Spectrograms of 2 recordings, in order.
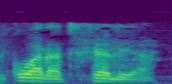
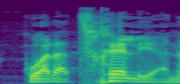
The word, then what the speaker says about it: Kvaratskhelia: Sería Kvaratskhelia. – Kvaratskhelia, ¿no? O sea, Mansilla, aplícate. – Otra nueva. – J, ¿eh? J, ya sabes que la KH allí es J.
